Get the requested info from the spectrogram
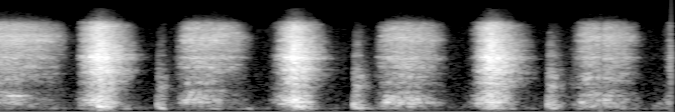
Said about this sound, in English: So you're just breathing in and out through your nose. Yes, exactly. Mm-hmm. You breathe in and out through our nose, and we'll be doing forceful breathing. So when the hands go up, we breathe in forcefully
